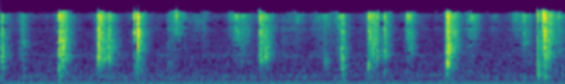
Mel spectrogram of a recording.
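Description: Tarot deck being shuffled by hand: a dozen or so short, irregular card snaps and rustles over a faint steady low hum.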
